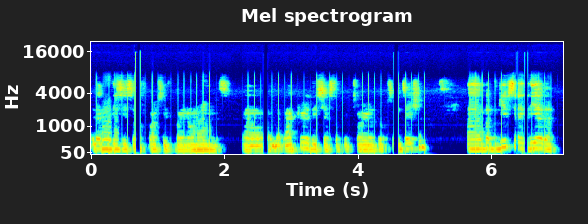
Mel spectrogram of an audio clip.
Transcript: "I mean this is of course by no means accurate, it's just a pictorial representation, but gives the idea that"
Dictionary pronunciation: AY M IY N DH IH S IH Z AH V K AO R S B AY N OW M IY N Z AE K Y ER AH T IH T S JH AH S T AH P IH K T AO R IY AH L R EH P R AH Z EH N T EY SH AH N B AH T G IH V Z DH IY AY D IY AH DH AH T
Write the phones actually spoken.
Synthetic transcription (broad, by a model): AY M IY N DH IH S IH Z AH V K AO R S B AY N OW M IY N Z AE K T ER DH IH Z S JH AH S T AH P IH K T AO R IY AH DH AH S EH N S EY SH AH N B AH T G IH V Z DH IY AY D IY AH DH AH T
